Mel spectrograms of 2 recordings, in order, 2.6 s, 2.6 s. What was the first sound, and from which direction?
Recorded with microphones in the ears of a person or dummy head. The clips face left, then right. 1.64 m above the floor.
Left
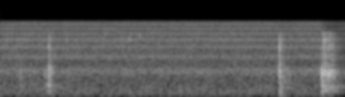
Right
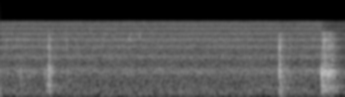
Only background noise.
